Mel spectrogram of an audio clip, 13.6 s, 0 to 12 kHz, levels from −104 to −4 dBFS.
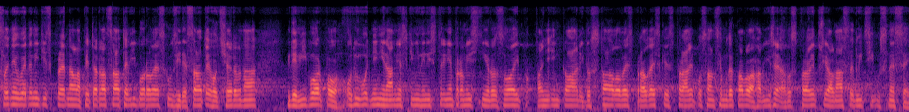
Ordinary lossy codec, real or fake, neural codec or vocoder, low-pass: Opus, 32 kbps; fake; vocoder, 22.05 kHz, 80 mel bands, Vocos; 9.9 kHz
